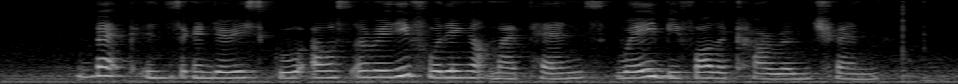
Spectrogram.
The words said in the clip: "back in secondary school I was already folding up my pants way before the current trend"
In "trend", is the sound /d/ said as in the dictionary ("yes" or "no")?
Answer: no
